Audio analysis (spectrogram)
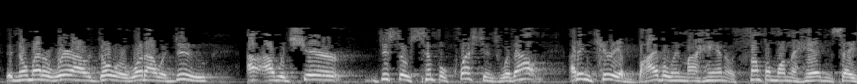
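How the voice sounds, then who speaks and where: A man's voice: sits high, fairly quick. American man preaching, raised voice, folksy joking storyteller, lo-fi muffled recording. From United States. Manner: folksy storytelling with jokes and asides to the congregation. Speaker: pastor. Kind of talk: sermon.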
